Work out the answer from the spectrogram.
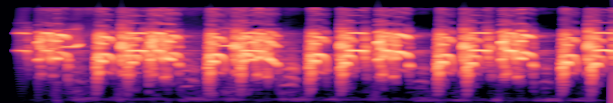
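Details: Female grey francolin calling: harsh, scratchy, squeaky notes grouped into quick bursts, about ten in three seconds, each bursting loud then stopping abruptly, with no other sounds behind them.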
